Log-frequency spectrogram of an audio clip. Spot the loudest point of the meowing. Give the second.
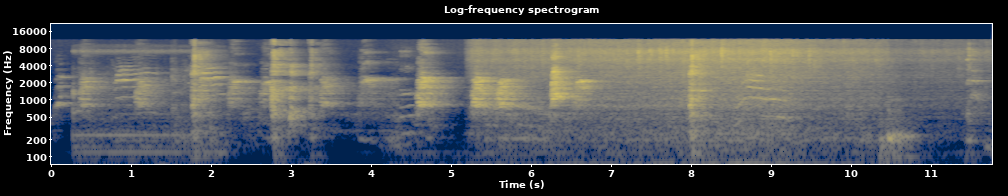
9 s.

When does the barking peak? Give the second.
6 s.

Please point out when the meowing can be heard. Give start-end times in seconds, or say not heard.
0.2-2.2, 8.5-9.3.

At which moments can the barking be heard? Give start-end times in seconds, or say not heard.
0.0-6.8.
